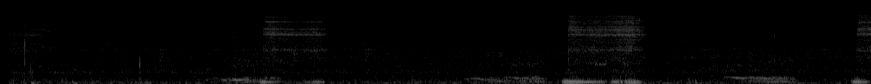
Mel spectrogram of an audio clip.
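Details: Snoring recorded on November 17.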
